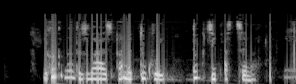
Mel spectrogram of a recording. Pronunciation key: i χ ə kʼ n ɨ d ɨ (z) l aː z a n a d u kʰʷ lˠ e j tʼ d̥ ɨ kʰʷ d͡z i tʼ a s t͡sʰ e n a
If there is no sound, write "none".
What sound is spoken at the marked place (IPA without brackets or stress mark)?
z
